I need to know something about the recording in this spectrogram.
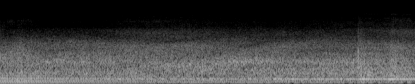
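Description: A car drives past close by with a whoosh of tyres.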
